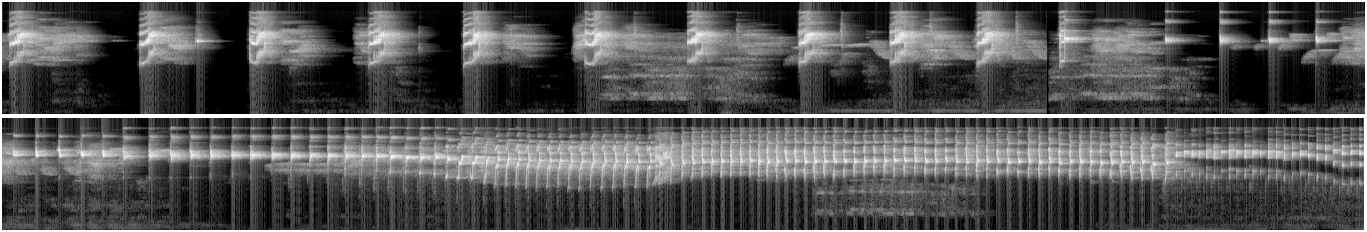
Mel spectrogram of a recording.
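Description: Fischer's lovebird calling: first a string of separate shrill squawks, one or two a second, then from about halfway a long, fast, unbroken chattering trill. This is the long 'ngekek' song prized in fighter lovebirds.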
